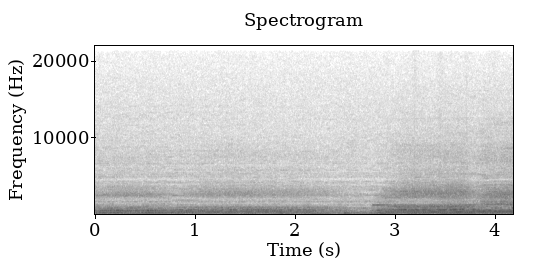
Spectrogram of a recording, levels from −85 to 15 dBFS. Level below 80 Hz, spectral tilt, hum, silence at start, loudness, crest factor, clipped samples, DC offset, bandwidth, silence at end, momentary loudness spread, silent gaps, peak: -56 dBFS; -5.5 dB/octave; none; 0 s; -27 LUFS; 14 dB; under 0.1%; under 0.1%; over 20 kHz; 0 s; 8 LU; none; -12 dBFS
